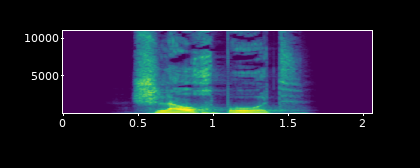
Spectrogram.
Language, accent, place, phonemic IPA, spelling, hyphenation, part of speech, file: German, Germany, Berlin, /ˈʃlaʊ̯xˌboːt/, Schlauchboot, Schlauch‧boot, noun, De-Schlauchboot.ogg
- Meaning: inflatable boat, rubber boat, rubber dinghy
